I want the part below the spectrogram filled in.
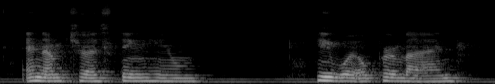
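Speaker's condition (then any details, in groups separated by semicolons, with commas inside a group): ALS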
